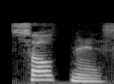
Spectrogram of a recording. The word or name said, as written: saltness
